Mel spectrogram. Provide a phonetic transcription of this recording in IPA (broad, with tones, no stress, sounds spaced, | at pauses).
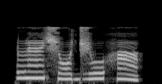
l ɛ̃˦ ʃ ɔ˧ d͡ʒ o˦ h ã˦˨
